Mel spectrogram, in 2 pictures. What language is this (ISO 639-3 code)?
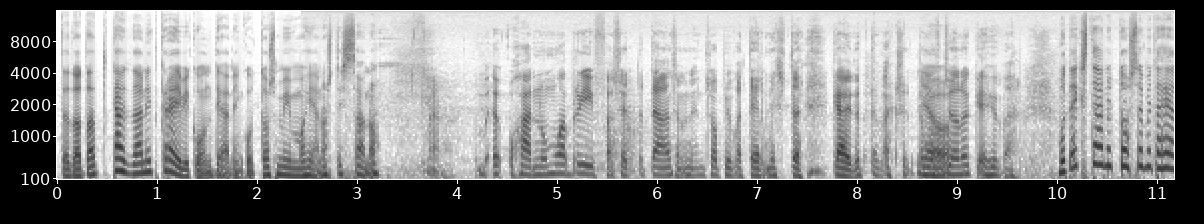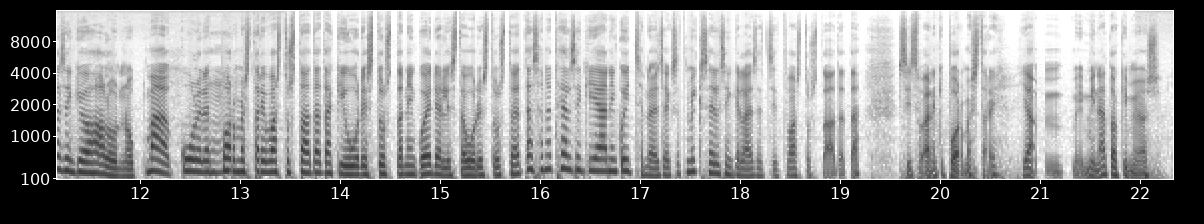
fin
